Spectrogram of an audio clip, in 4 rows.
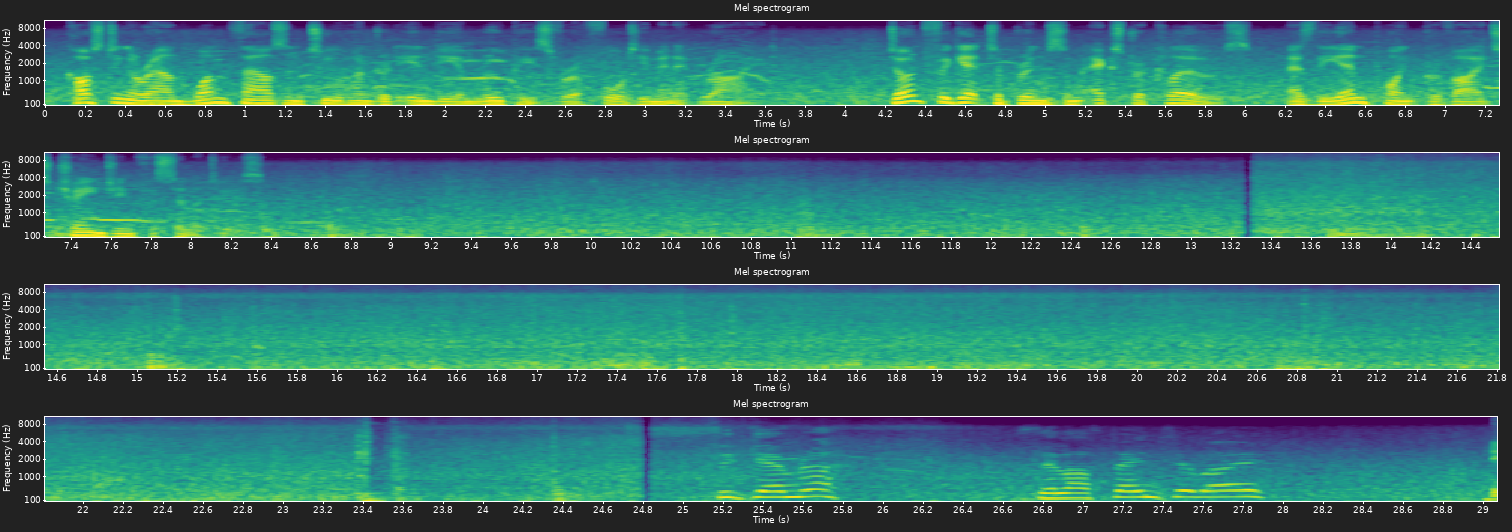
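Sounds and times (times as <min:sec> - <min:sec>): river rapids rushing: 0:00.0 - 0:10.9, 0:12.9 - 0:26.7
wind buffeting microphone: 0:07.1 - 0:24.8.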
